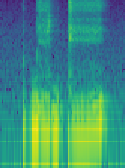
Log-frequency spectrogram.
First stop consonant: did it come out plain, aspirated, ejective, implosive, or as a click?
implosive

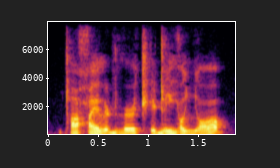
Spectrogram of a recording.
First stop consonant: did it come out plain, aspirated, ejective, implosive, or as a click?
aspirated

